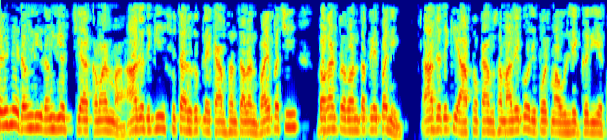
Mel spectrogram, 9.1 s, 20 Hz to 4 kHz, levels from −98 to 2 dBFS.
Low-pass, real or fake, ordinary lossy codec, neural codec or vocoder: 3.6 kHz; real; none; none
